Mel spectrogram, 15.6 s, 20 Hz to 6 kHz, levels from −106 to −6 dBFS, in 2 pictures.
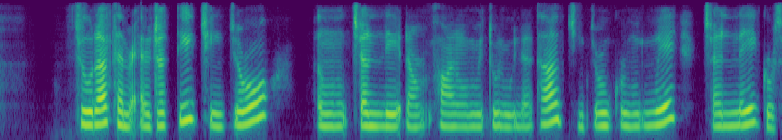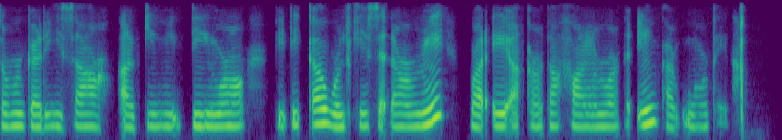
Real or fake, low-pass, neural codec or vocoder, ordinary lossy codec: fake; 5.4 kHz; autoencoder, 44.1 kHz, a latent of 192 numbers a frame, MeloTTS; AAC, 48 kbps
